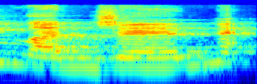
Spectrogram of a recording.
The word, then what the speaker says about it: Lungeon: So I'm Lungeon, and Lungeon rhymes with absolutely nothing except dungeon, which, as a former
